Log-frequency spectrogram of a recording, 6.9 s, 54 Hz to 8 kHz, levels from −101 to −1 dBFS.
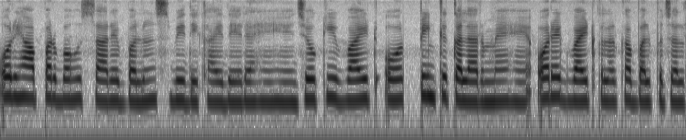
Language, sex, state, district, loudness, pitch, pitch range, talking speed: Hindi, female, Uttar Pradesh, Ghazipur, -18 LUFS, 225 Hz, 215-235 Hz, 225 wpm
